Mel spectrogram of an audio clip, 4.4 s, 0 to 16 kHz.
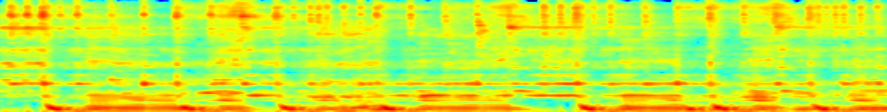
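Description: Bass-heavy electronic dance music played loud through a D10 OK AC/DC Bluetooth amplifier board into a subwoofer and speakers, run from a 12 V motorcycle battery. The bass falls in repeated sweeps about twice a second.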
